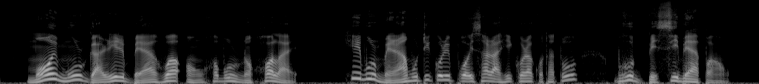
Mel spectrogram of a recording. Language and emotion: Assamese, disgusted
